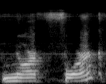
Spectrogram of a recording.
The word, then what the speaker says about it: Norfolk: So another thing that jumped out at me, because I don't know if we've ever really discussed this, you pronounce it Norfork, but it's spelled Norfolk, right?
